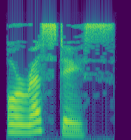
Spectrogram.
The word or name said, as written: orestes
